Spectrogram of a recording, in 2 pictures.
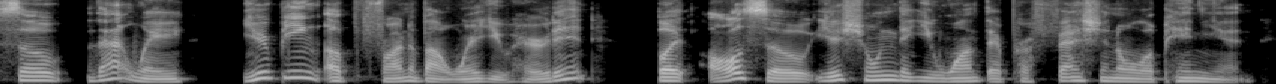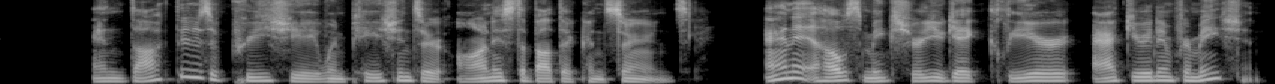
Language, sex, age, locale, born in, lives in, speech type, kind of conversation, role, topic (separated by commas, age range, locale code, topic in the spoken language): English, male, 30-34, en-US, United States, United States, read, expert-assistant, expert, How can you tell if online medical advice is trustworthy?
